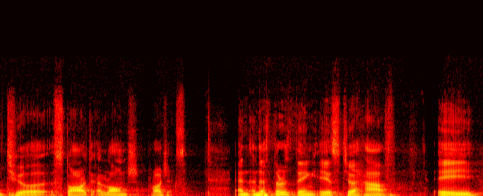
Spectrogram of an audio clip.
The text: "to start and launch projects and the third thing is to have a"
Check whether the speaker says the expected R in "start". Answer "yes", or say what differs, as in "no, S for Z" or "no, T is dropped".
yes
